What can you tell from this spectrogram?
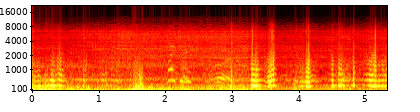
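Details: Rescued honey bees being fed sugar syrup from a feeder setup: a steady low droning buzz with a hum-like pitch, broken by short wavering tones and a few clicks and knocks nearby.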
